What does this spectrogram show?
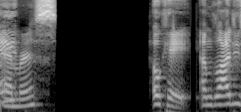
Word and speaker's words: Emrys: I called him Emrys. Like, I think I went back and forth. Name, as if his name was spelled E-M... E-R-I-E-S, even though that's not even how it's spelled, Emrys. That's how I pronounced it. And it wasn't until I was today years old that I even considered it was pronounced Emrys.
